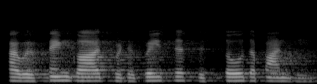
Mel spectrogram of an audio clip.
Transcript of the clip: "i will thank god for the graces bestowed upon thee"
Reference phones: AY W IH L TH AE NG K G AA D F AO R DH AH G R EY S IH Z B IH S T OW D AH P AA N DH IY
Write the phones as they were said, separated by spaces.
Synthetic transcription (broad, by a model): AY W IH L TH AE NG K G AA D F AO R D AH G R EY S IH S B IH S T OW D AH P AA N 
